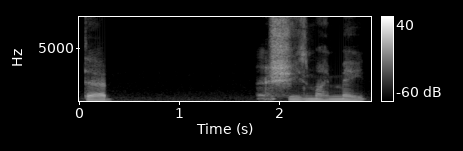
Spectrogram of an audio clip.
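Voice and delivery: ordinary talk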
